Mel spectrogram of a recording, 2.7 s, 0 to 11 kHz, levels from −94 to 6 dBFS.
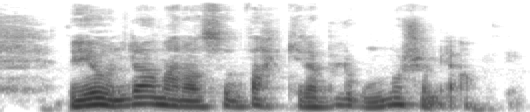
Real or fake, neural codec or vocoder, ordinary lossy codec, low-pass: real; none; MP3, 96 kbps; 9.9 kHz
